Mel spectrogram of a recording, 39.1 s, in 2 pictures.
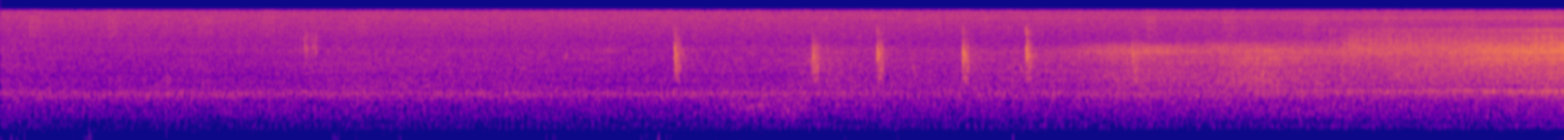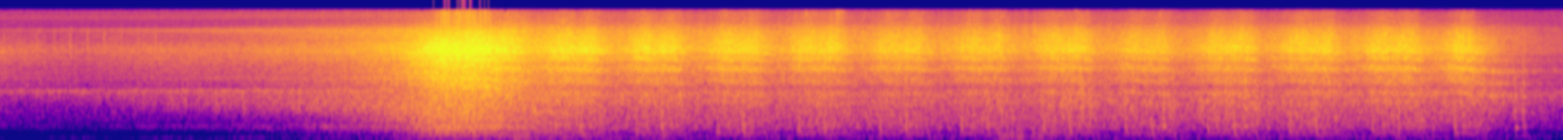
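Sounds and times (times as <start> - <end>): electric locomotive passing: 14.8 - 39.0
rhythmic clatter of train wheels: 16.7 - 39.0.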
